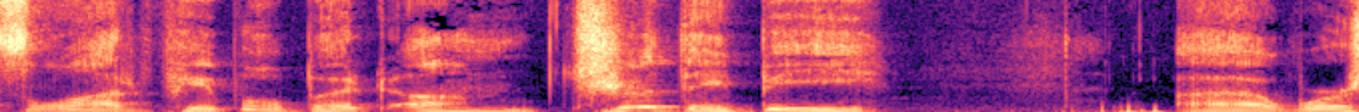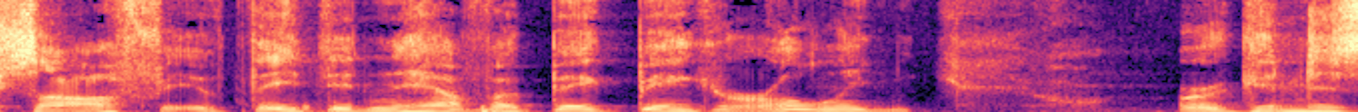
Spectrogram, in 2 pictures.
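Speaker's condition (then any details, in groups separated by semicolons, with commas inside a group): Spinocerebellar ataxia; speech impediment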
